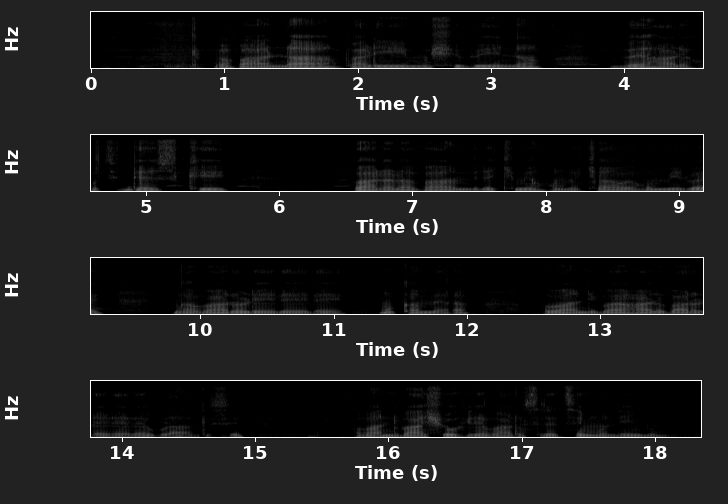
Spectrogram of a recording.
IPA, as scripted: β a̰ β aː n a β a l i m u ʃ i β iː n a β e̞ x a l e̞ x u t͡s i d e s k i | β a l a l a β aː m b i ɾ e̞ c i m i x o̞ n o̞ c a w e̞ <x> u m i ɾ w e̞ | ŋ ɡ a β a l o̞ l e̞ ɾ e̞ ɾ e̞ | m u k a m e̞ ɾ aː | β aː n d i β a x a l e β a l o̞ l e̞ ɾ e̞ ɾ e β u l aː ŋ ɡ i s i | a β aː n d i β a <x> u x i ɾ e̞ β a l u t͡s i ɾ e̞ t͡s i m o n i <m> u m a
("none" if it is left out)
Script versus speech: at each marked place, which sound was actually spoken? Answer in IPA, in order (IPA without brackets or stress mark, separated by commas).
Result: x, ʃ, ɲ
